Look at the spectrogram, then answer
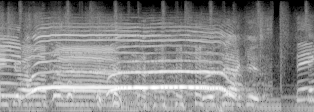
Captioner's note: cheers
